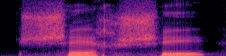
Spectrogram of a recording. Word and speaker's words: chercher: Chercher. So this one can be a bit tricky if you look at it, because first, here, this first part, you've got to pronounce it cher, okay?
